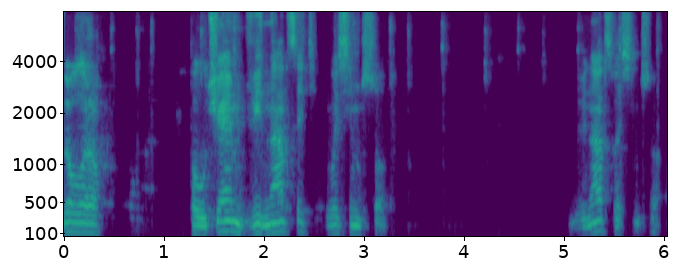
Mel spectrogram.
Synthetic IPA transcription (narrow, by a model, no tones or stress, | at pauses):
d̪ɔlˠːɐɾɔf | pɔlˠʊt͡ʃajɪmd̪ʲʋʲinat̪sɨtʲʋɔsʲimsɔt̪ | d̪ʲʋʲɪnɑt̪sə̥tʲʋɔsʲimsɔ̰t̪̚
